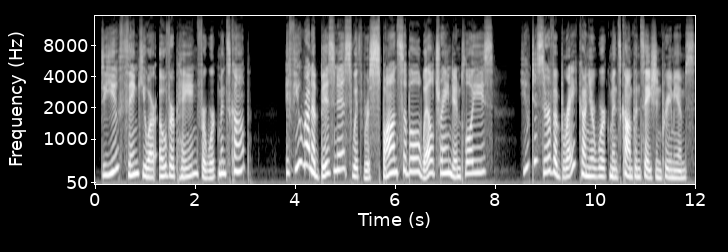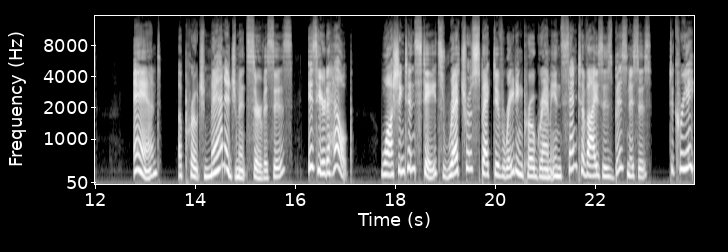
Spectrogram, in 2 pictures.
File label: Explainer Video Sample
